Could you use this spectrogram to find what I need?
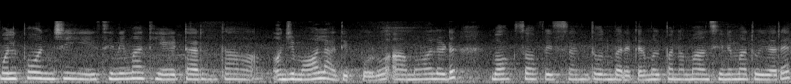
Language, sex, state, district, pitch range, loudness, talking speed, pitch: Tulu, female, Karnataka, Dakshina Kannada, 230-255 Hz, -15 LUFS, 160 wpm, 240 Hz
